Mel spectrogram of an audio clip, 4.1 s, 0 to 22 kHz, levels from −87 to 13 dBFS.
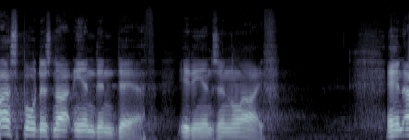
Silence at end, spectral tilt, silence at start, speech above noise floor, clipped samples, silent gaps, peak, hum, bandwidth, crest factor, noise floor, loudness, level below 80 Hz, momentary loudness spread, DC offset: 0 s; -5 dB/octave; 0 s; 45 dB; under 0.1%; none; -4 dBFS; none; 15 kHz; 22 dB; -68 dBFS; -24 LUFS; -58 dBFS; 10 LU; under 0.1%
